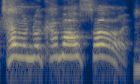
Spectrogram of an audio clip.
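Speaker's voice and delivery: mock yell.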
